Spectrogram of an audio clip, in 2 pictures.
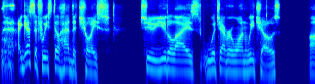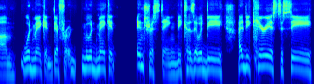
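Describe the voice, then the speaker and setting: A man's voice: mid-range voice, measured pace, no room sound. A male podcast host chatting in a loose, rambling way and agreeing easily with his guest. His voice sits in an ordinary middle register. The recording is dry and close, with no room sound. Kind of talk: casual podcast conversation.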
